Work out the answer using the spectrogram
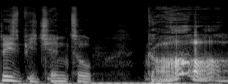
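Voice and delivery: loud cartoon dog voice. Voicing a pet again after being asked to repeat it: Scooby-Doo-like voice. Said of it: "That sounds like Scooby-Doo".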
